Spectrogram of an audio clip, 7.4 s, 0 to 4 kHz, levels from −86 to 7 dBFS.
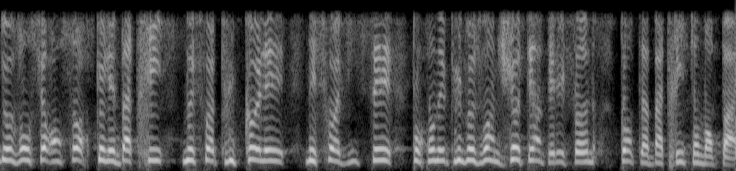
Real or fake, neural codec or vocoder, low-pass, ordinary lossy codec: fake; codec, 16 kHz, 2 kbps, FreqCodec, larger model; 3.6 kHz; none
